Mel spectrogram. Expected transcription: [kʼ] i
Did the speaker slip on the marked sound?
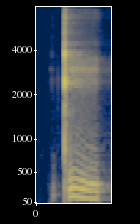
no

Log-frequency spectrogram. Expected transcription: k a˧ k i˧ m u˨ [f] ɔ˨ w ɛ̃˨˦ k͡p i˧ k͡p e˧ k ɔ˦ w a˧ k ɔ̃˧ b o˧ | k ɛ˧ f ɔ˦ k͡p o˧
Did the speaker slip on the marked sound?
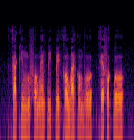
no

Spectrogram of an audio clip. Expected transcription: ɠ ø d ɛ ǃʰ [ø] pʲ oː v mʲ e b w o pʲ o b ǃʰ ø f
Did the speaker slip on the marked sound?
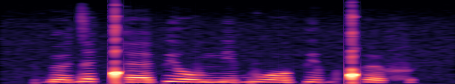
yes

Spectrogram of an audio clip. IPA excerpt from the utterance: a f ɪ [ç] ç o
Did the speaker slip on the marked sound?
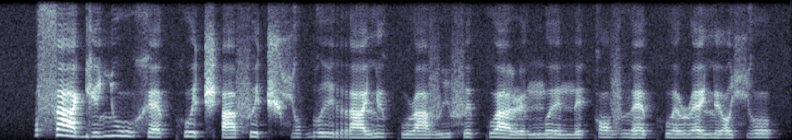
yes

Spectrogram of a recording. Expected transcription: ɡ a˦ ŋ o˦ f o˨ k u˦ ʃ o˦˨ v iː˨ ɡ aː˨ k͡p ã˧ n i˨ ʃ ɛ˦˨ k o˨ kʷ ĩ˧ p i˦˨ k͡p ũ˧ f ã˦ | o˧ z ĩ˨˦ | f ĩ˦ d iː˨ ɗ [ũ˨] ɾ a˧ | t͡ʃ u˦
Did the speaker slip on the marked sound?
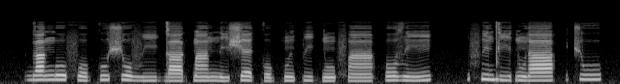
no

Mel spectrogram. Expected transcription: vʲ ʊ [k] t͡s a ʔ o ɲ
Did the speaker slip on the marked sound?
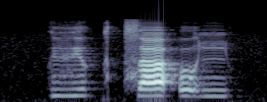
no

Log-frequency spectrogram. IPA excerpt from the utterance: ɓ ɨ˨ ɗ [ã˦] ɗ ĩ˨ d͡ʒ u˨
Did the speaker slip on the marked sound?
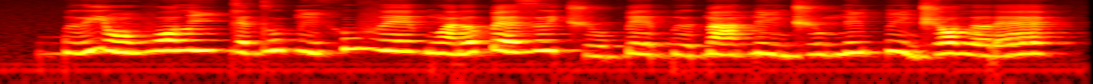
yes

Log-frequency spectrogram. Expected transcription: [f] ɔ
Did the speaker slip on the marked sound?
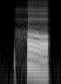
yes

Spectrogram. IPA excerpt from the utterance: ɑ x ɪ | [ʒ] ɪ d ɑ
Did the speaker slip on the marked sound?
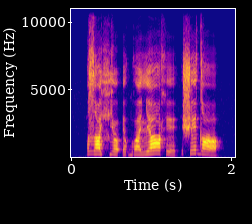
yes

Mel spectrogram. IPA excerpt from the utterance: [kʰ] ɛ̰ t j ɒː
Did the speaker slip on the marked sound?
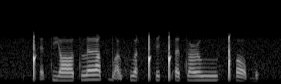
yes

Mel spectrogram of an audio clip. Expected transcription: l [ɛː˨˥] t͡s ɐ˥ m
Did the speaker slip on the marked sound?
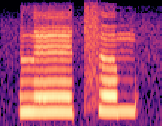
yes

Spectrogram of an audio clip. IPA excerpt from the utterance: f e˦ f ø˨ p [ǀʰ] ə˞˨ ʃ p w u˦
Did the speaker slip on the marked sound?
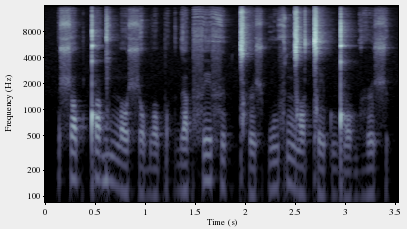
no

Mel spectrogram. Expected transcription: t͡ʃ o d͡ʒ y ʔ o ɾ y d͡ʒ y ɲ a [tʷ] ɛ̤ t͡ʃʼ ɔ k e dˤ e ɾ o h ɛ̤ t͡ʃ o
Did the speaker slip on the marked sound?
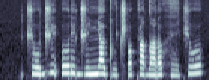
no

